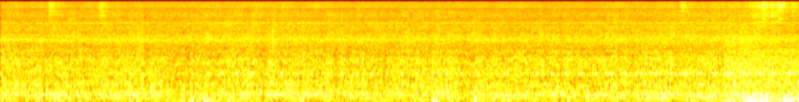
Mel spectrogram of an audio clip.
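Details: Steady low mechanical rumble like an idling engine or passing train throughout, with no animal sound.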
